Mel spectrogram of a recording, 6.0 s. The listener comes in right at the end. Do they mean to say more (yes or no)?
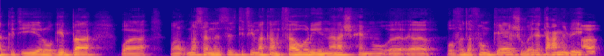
yes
